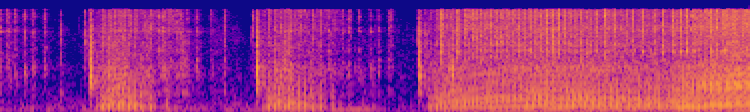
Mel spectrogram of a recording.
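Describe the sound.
A gas-powered string trimmer gives two short revs, then the engine catches and runs continuously with a loud, buzzing whine. Its pitch climbs at first, then holds steady while someone trims with it.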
